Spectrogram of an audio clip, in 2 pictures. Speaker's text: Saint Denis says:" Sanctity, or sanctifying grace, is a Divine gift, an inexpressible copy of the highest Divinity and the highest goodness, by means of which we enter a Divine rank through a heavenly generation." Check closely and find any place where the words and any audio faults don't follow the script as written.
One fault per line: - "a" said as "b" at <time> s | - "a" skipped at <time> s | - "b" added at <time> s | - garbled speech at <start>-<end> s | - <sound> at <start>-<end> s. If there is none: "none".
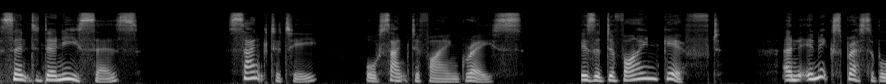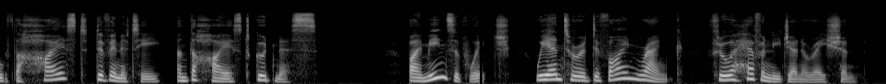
- "copy" skipped at 8.9 s
- dropout at 13.7-13.7 s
